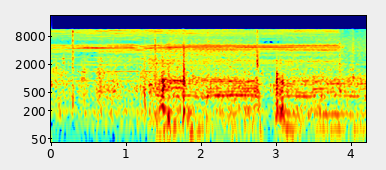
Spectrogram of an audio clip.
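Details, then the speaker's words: Mercedes W123 Pullman factory limousine power window: steady motor whir with uneven clicks and catches as the glass hops instead of running smoothly; another window does not work; switch or motor suspected, not confirmed. "there you go there you go that one that one hops a little bit this one does not work seems like a switch or motor I don't know"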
